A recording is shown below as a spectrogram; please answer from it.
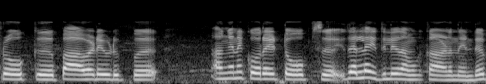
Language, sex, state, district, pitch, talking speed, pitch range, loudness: Malayalam, female, Kerala, Kollam, 230 Hz, 135 wpm, 220-250 Hz, -13 LUFS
